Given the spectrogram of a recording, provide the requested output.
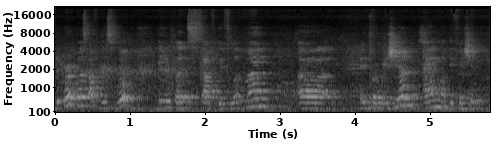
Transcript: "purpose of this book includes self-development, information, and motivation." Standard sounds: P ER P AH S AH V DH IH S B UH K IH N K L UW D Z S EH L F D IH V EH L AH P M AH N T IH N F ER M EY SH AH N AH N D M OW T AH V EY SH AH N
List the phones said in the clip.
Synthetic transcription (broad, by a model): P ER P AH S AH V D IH S B UH K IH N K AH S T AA F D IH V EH L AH P M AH N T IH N F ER M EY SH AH N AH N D M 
